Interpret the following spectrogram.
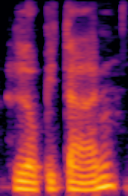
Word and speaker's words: L'Hôpital: hospital but this one this mathematician is french so we're gonna call him lopitan okay we're gonna talk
